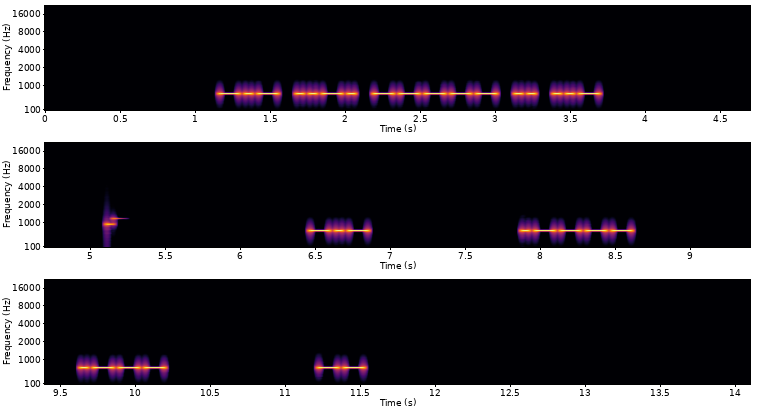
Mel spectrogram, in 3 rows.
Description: Morse code, heard as a keyed tone, about 28 wpm, spaced as for 13 wpm, 700 Hz. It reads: KF0IU K1JM
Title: USA Call Signs - 8x Character Spacing - 28wpm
